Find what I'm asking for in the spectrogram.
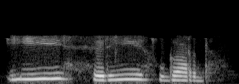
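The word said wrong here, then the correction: regard: да? – Регард. – А, регард. – Регард.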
